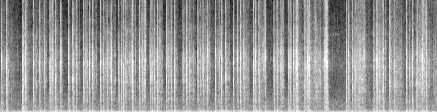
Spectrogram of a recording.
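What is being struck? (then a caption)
Standing dry corn stalk with papery leaf sheaths. Long black nails scratch and tap along a standing dried corn stalk, fibrous and somewhat hollow, with papery leaf sheaths. The result is a rapid run of dry, crackly, papery clicks and scrapes, mostly bright and high-pitched, each dying away almost instantly.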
